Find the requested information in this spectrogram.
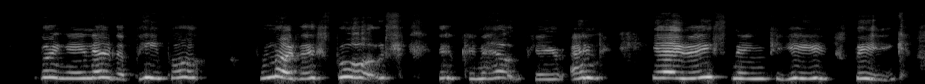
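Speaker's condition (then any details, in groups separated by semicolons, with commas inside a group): Cerebral palsy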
